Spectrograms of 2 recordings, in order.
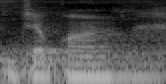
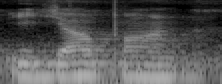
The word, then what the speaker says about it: Japan: So it is like Japan, not Japan. Okay, it's Japan.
